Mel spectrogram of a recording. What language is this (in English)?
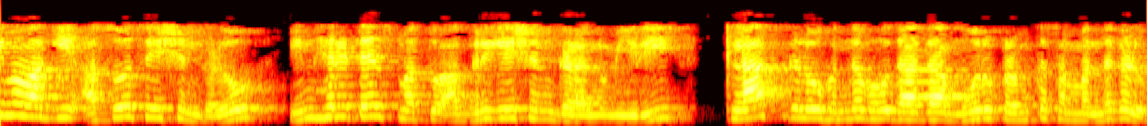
Kannada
